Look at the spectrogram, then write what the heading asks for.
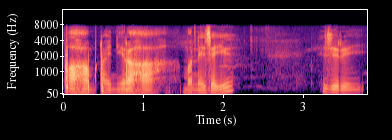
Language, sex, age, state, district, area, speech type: Bodo, male, 45-60, Assam, Kokrajhar, rural, spontaneous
